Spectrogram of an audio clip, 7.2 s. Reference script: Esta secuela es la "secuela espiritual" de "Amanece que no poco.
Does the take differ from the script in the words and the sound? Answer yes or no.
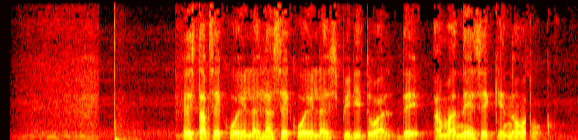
yes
